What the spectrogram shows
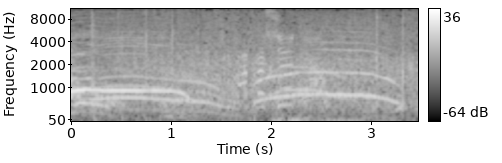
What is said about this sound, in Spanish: Recibamos con un fuerte aplauso al señor Nicolás Montero.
